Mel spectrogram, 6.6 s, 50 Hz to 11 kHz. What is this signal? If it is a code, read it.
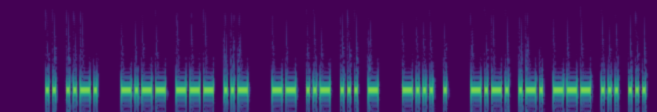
Morse code, heard as a keyed tone, about 35 wpm, 700 Hz. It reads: IF YOU MUST BE CROSS
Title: Sentences from Top 1000 Words - Review Part 1 - 35wpm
